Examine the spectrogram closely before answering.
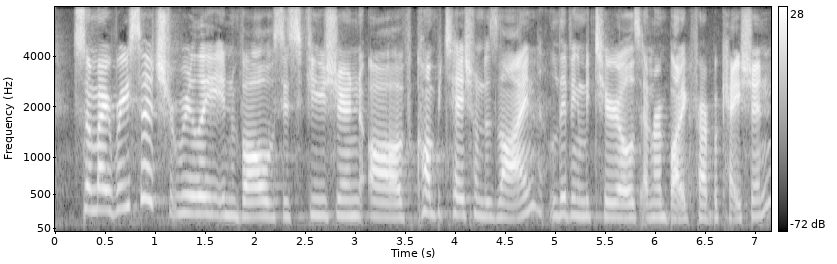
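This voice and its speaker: A woman with an Australian accent speaks at a moderate pace with hardly any pauses, her pitch medium. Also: ordinary pitch variation. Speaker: product designer and researcher. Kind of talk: conference talk.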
